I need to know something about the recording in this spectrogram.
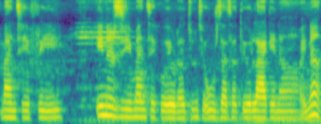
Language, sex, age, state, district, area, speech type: Nepali, female, 45-60, West Bengal, Kalimpong, rural, spontaneous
